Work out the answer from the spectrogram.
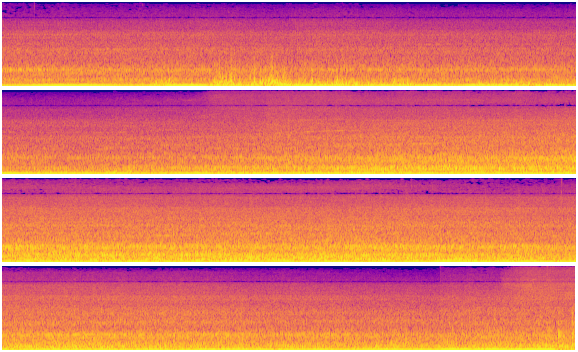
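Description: TER Picardie Régiolis multiple unit running slowly out over the station's pointwork, a steady rumble of wheels on rail with a faint rising motor whine about ten seconds in. Near the end a double-deck TER electric unit comes in close and the noise grows louder.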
